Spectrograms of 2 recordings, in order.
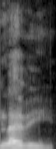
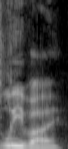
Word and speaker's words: Levi: I've been calling him levy is Italy it's Levi okay Zachary Levi yeah okay well yeah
